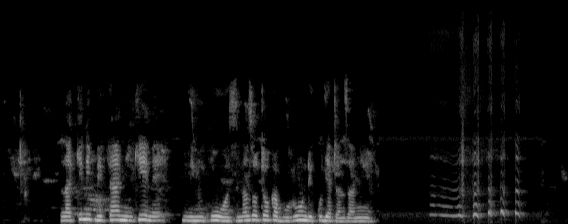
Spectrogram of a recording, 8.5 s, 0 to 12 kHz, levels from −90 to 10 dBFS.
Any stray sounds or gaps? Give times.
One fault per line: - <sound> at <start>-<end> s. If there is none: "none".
- laugh at 6.4-8.0 s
